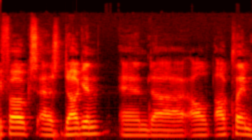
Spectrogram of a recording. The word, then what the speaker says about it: Dugan: be like all right pretend it is double O but if you think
